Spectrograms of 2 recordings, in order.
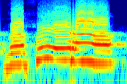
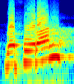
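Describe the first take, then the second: First: The word ends on a long vowel without n. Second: The word ends with an n sound. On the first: The reader stops after this word. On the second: The reader continues into the next word.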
